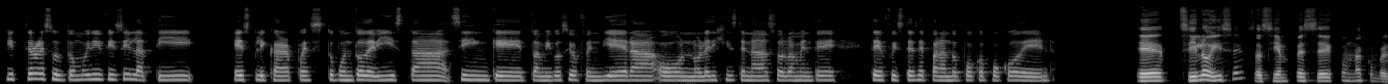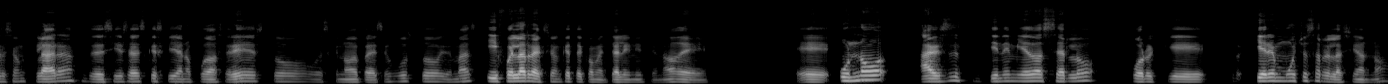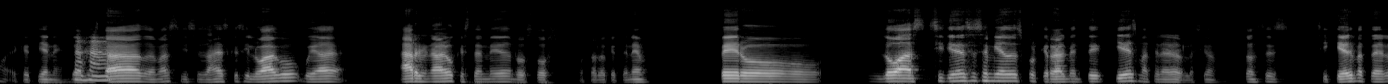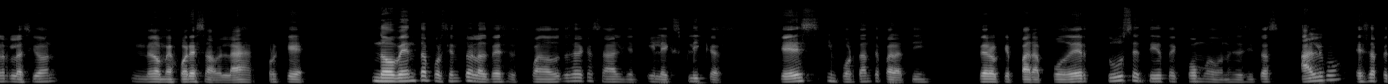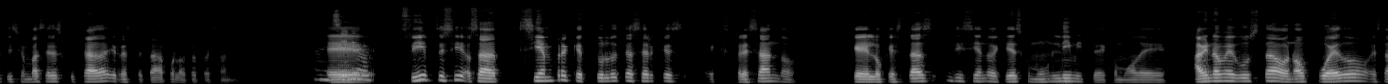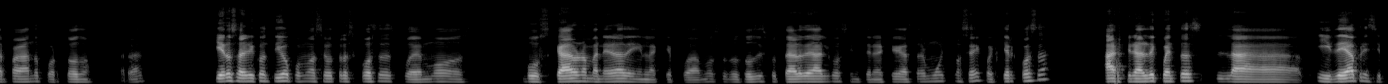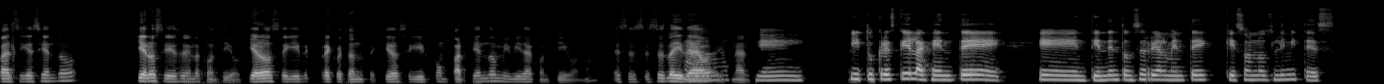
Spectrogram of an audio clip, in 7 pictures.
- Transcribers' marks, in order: none
- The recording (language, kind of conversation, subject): Spanish, podcast, ¿Cómo puedo poner límites con mi familia sin que se convierta en una pelea?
